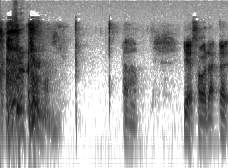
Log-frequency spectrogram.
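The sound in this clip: Throat clearing from a person with something caught in their throat, a few short rough bursts set among stretches of talk.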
